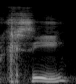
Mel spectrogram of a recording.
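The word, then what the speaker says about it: ξι: Xi is kind of a KS sound.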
